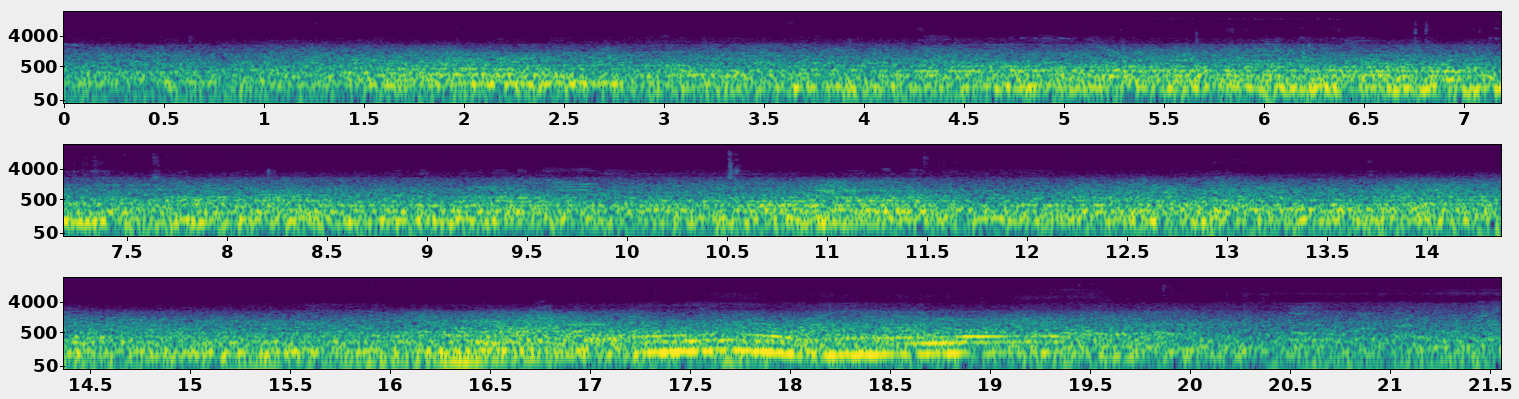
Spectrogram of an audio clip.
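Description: City street ambience: car traffic running with passers-by talking, and a voice standing out near the end.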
